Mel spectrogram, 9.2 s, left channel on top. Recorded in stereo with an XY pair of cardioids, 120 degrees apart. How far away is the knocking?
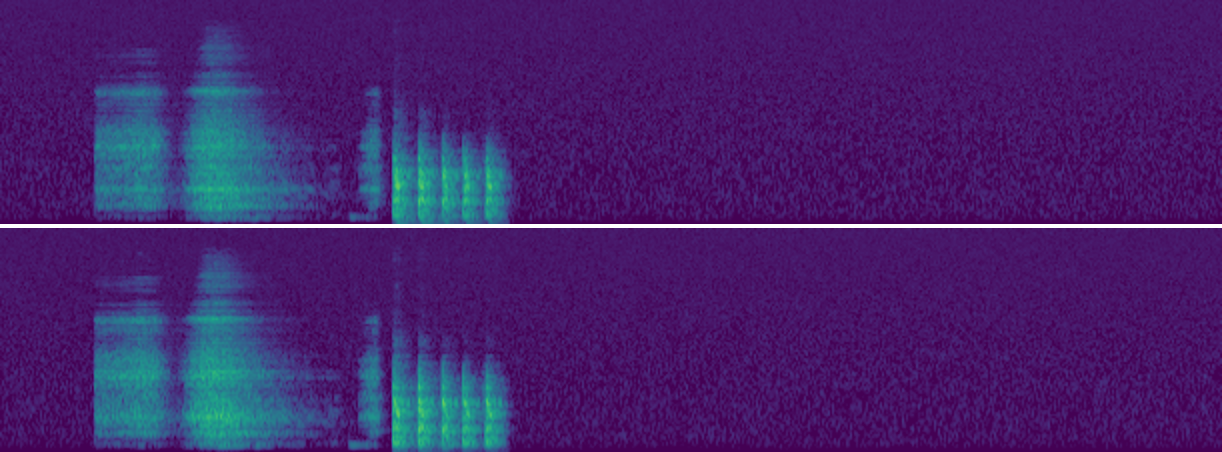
About 1.4 m.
